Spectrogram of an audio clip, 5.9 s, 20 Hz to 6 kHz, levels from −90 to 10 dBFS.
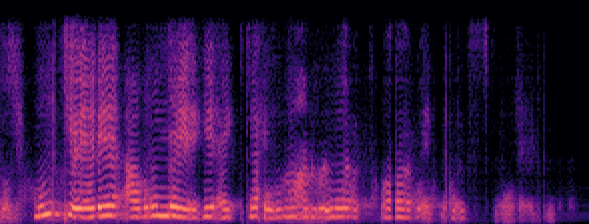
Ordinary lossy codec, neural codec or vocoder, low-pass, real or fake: AAC, 48 kbps; codec, 16 kHz, 0.5 kbps, FreqCodec, smaller model; 5.4 kHz; fake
